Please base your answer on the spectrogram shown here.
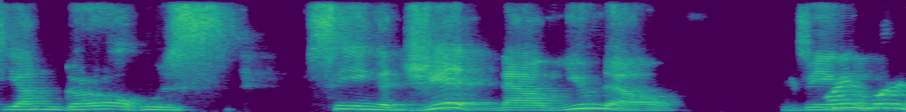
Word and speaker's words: djinn: girl who's seeing a jinn. Now, you know, explain what a jinn is. It's not G-I-N. It's not like gin and rummy. It's not like the game.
